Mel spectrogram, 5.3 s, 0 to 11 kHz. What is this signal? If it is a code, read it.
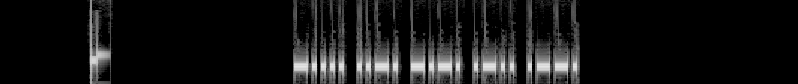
Morse code, heard as a keyed tone, about 40 wpm, 690 Hz. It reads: 6FCLP
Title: Code Groups - 5 Letter:Numbers - 40wpm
